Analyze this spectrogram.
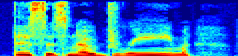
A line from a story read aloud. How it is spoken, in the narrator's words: a semi-conscious Rosemary cries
